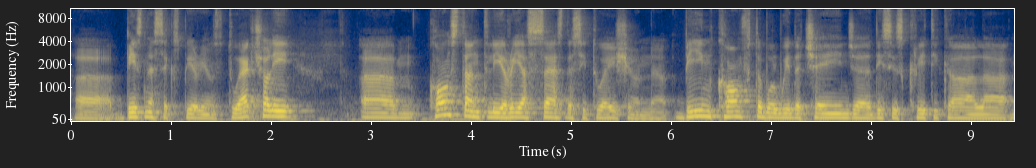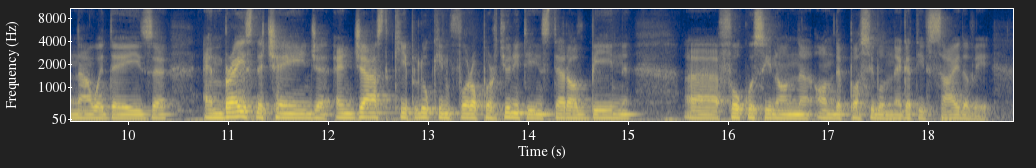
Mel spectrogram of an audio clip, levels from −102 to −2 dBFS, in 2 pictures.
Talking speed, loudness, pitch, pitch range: 140 wpm, -20 LUFS, 115 Hz, 105-130 Hz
